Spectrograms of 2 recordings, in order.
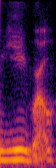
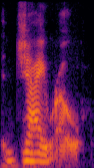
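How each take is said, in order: First: It sounds like hero without the h. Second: It does not sound like hero. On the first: It names the food. "So like hero, but without the H" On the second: It names an engineering or aviation device. "in engineering or aviation context, they use gyro"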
